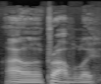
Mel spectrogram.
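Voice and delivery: normal talking voice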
